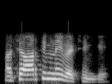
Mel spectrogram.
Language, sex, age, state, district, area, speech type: Hindi, male, 30-45, Uttar Pradesh, Azamgarh, rural, conversation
